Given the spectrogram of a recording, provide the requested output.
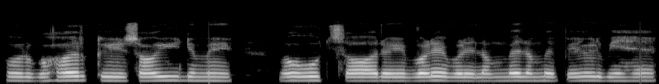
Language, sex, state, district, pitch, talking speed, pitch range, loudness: Hindi, male, Jharkhand, Jamtara, 175 Hz, 125 wpm, 170-180 Hz, -17 LUFS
